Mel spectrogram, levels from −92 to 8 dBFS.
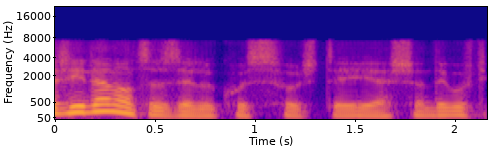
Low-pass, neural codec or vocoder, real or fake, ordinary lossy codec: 7.2 kHz; codec, 16 kHz, 0.2 kbps, FocalCodec; fake; AAC, 64 kbps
